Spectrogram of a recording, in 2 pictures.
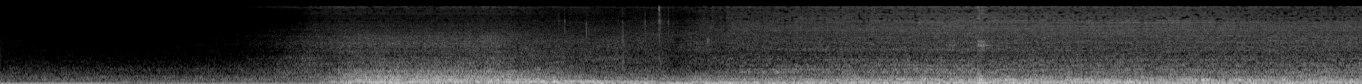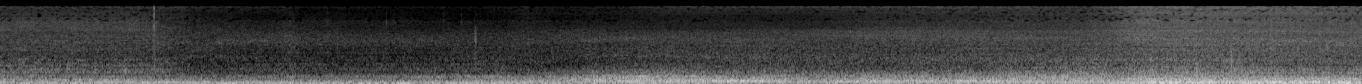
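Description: Heavy brushes rumble and slap against a car's body.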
